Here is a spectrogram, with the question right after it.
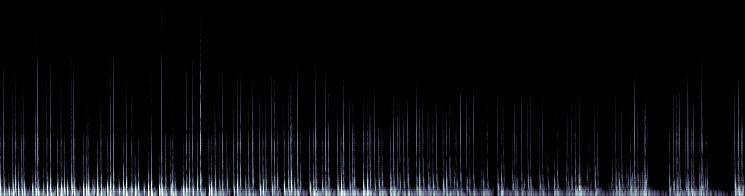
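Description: Long nails tap rapidly on a thin, solid, flat round pink dotted silicone coaster. The taps are dense, dull and muffled, with short, low thuds that die away almost instantly, loudest at the start and softening toward the end.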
